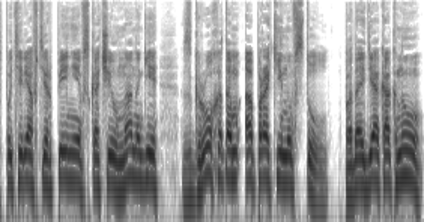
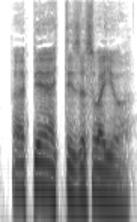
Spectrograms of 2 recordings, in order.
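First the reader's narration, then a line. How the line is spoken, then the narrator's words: Sighing. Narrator (Russian): вздохнул Овод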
